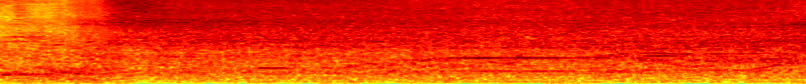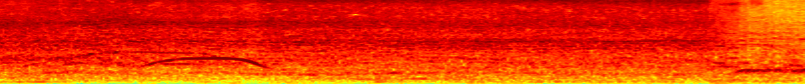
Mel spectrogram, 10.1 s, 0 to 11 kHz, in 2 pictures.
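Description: Stage CO2 jet blasting a white plume of gas: a loud, steady rushing hiss that starts suddenly about a second in and cuts off near the end, over crowd chatter.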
